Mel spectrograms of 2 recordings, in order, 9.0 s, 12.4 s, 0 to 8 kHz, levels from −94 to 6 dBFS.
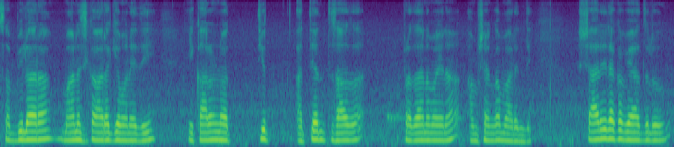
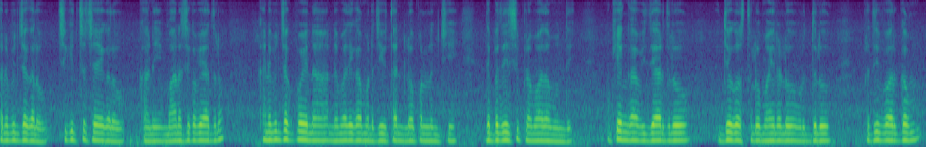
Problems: none marked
